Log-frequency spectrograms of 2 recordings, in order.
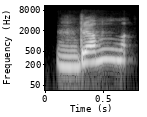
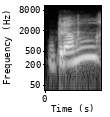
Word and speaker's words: ಬ್ರಹ್ಮ: ಇದೆ ಒಂದು ಶ್ಲೋಕ ತಗೊಂಡು ಬ್ರಹ್ಮ ಬ್ರಹ್ಮ ಅಂತ ಹೇಳಬೇಕು ಅಲ್ಲಿ ಮ ಉಚ್ಚಾರಣೆ ಬರುತ್ತೆ ಆಮೇಲೆ ಹ ಉಚ್ಚಾರಣೆ ಬರುತ್ತೆ ಹೇಗೆ ಈ ಒಂದು ಅರ್ಕಾವಳಿ ಇದೆಯಲ್ಲ ಅರ್ಕಾವಳಿ ಹೇಳುವಾಗ ನಾವು ರ ಫಸ್ಟ್ ಹೇಳ್ತೇವೆ ಅದರದ್ದು ಒಂದು ಒತ್ತಿದ್ದ ಹಾಗೆ ಅದು ಅದನ್ನ ಹೇಳ್ತೇವೆ ಹಾಗೆ ಇಲ್ಲಿ ಮ ಹೇಳಿ ಆಮೇಲೆ ಹ ಹೇಳಬೇಕು ಬ್ರಹ್ಮ ಬ್ರಹ್ಮ ಆಮೇಲೆ ಮ ಹೇಳಿ ಹ ಹೇಳಬೇಕು ಹ ಲಾಸ್ಟ್ಗೆ ಉಚ್ಚಾರಣೆ ಬರುತ್ತೆ ಹಾಗೆ ಇಲ್ಲಿ ಬ್ರಾಹ್ಮಿನು ಕೂಡ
